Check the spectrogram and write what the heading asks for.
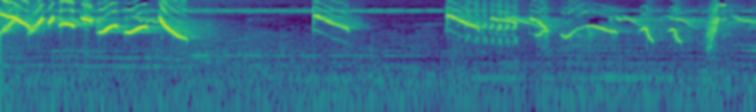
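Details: Indonesian white-eye giving ngalas-style wild song meant to lure other white-eyes: a quick burst of high twitters, a lone sweeping note, then a series of high looping, slurred whistles.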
